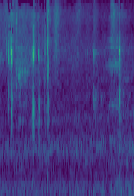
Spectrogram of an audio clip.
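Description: A few light, scattered clicks and crackles from a plastic bottle being handled in the hand, over a low steady background.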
